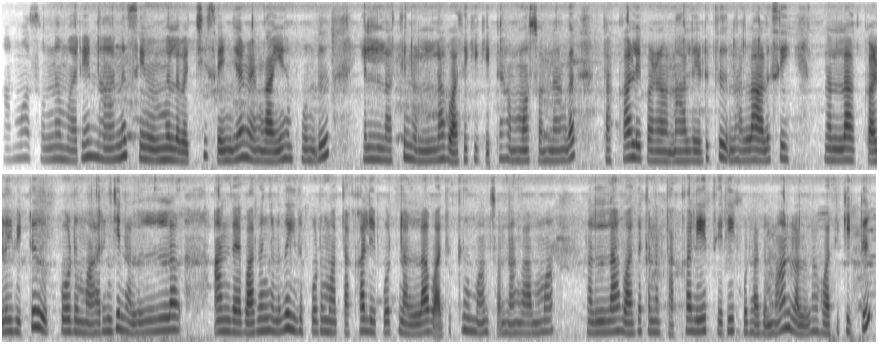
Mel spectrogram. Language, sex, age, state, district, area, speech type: Tamil, female, 60+, Tamil Nadu, Mayiladuthurai, rural, spontaneous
